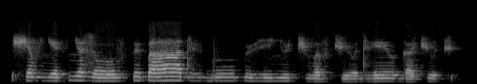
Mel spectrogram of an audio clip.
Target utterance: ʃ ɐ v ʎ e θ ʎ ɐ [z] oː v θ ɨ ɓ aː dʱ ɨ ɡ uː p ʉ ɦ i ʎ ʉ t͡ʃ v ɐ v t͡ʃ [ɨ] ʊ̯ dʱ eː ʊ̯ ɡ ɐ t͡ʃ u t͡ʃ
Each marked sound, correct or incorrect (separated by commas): correct, incorrect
